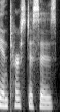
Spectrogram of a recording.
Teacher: complicated tax law Etc the pronunciation of interstice is slightly unusual you might not guess that it's accented on the second syllable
